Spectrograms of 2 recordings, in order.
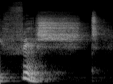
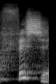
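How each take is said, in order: First: FISHED as "fisht", straight into T; slow "fished", no second vowel; one-syllable ending. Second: FISHED as "fish-id"; wrong two-syllable ending. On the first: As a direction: run the SH of "fished" into a crisp T. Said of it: "you just say fished". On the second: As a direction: add a short-I syllable to "fished". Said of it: "It's not fished". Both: Shown as a demonstration.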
